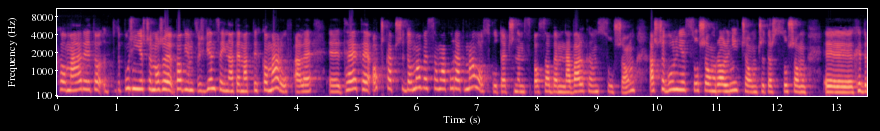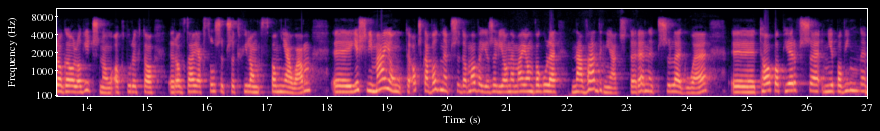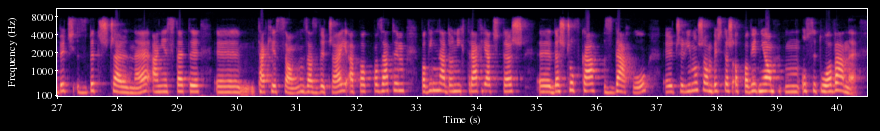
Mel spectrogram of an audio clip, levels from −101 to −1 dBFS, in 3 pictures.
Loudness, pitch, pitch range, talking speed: -22 LUFS, 240 Hz, 220-265 Hz, 130 wpm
